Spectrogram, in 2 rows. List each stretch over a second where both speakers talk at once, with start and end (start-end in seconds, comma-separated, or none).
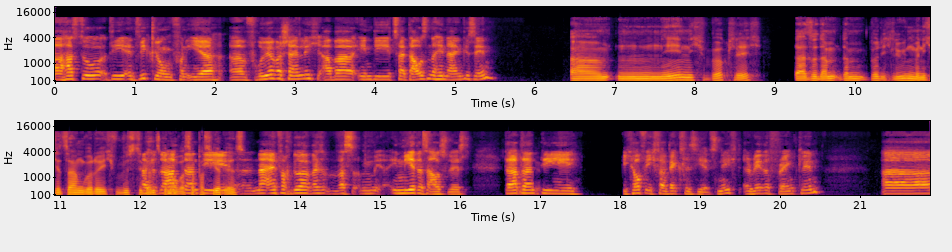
12.0-13.4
